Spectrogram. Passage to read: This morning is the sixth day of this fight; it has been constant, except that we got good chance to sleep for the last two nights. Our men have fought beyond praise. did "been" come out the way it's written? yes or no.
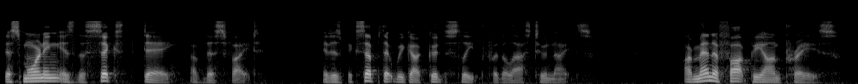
no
